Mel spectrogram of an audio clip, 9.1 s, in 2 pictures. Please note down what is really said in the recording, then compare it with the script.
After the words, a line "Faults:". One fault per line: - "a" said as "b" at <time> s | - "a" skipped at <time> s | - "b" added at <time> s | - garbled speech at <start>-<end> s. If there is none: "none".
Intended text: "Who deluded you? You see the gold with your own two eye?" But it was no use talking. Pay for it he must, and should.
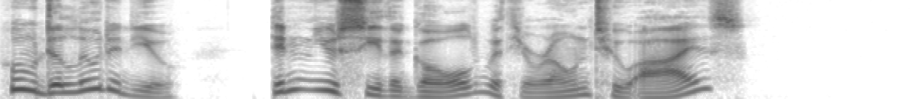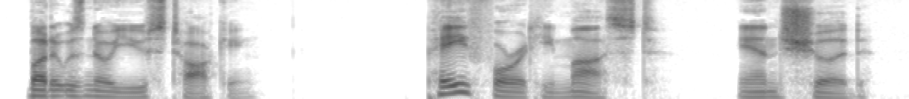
"Who deluded you? Didn't you see the gold with your own two eyes?" But it was no use talking. Pay for it he must, and should.
Faults:
- "Didn't" added at 1.4 s
- "eye" said as "eyes" at 3.2 s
